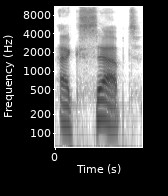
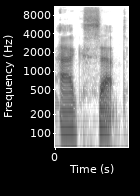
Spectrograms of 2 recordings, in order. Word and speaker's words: accept: I have to accept that sometimes I'm too busy. So I'm saying a little more of an A sound. I have to accept.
